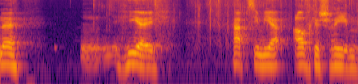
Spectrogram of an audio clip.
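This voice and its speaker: A man playing a careful subordinate policeman who reports haltingly in a German radio crime drama. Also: fairly high pitch, fairly bright tone.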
